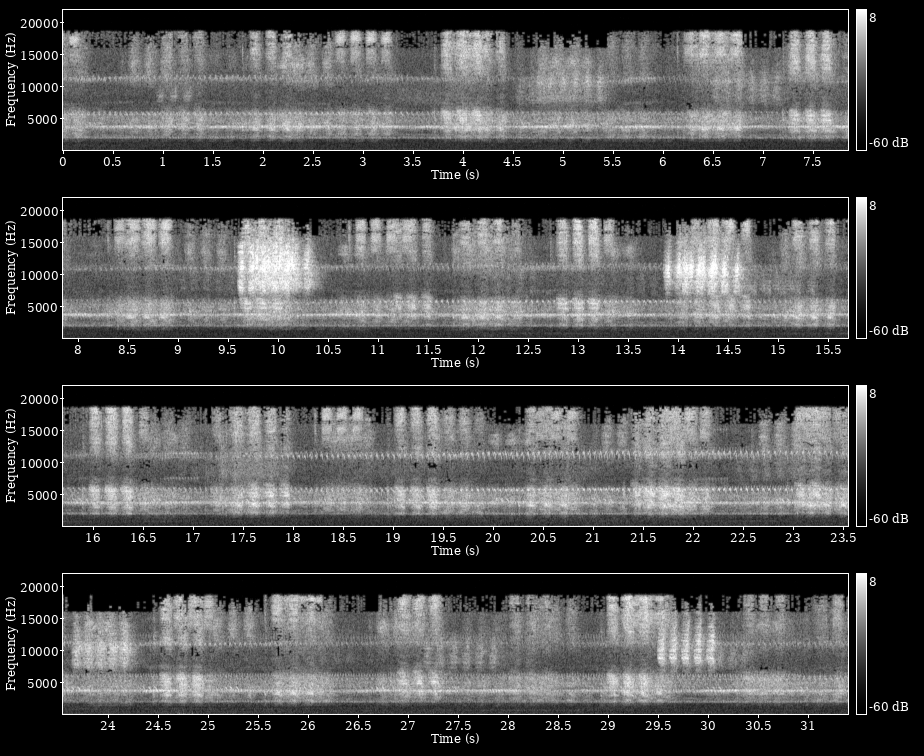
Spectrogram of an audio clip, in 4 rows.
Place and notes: Serpentine Trail, Owings Mills, MD, USA - Serpentine Trail
An orchestra of crickets and cicadas play out in the night, an hour northwest from Baltimore.
9 September 2019, ~10:00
